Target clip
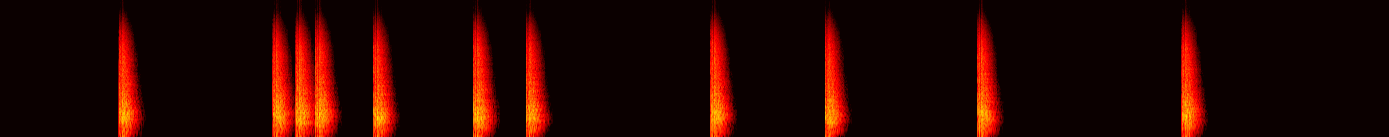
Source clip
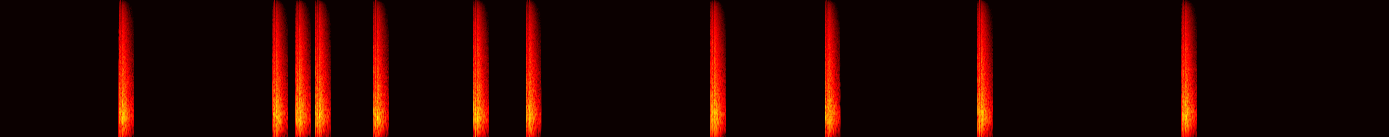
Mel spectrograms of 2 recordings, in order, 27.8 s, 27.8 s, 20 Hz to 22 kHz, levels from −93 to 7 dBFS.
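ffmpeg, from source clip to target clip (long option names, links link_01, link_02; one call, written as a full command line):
ffmpeg -i in.wav -filter_complex "[0:a]lowpass=5700,asplit=2[link_01][link_02];[link_02]adelay=76,lowpass=frequency=2100:poles=1,volume=-4dB,asplit=2[link_03][link_04];[link_04]adelay=76,lowpass=frequency=2100:poles=1,volume=0.24,asplit=2[link_05][link_06];[link_06]adelay=76,lowpass=frequency=2100:poles=1,volume=0.24[link_07];[link_01][link_03][link_05][link_07]amix=inputs=4:normalize=0,acrossover=split=4400[link_08][link_09];[link_08]aeval=exprs='clip(val(0),-1,0.0631)':channel_layout=same[link_10];[link_09]acontrast=67[link_11];[link_10][link_11]amix=inputs=2:normalize=0" out.wav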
